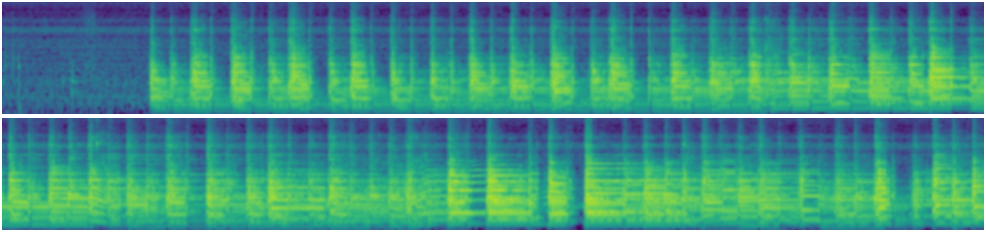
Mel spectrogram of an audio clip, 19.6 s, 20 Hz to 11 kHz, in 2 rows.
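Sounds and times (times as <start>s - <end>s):
1981 Guild Starfire electric guitar through amplifiers: 1.4s - 19.6s.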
